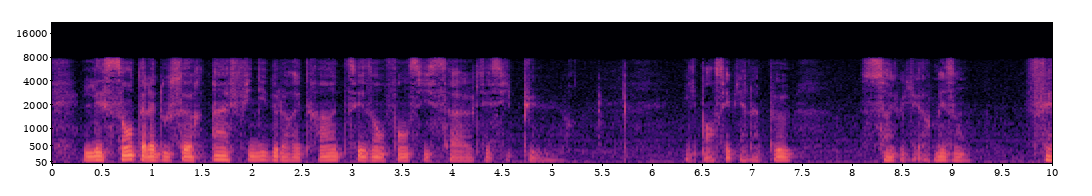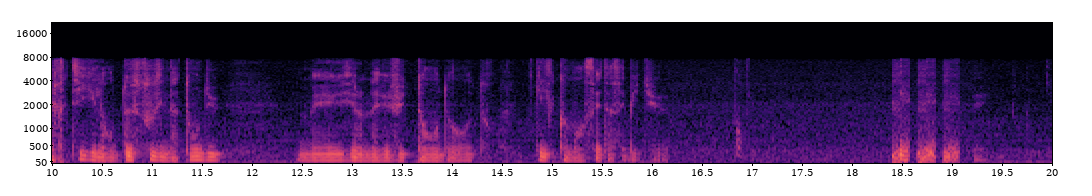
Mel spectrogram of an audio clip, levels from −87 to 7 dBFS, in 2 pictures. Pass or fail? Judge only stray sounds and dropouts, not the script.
fail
